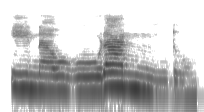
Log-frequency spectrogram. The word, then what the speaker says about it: inaugurandum: estoy poniendo en rojo, solamente las que tienen el macrón, ahí va a caer el acento.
